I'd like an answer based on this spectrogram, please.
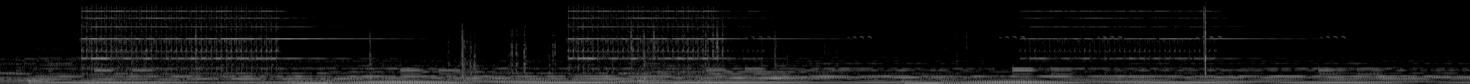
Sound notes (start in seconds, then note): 0.8 rings; 5.6 rings; 10.2 rings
